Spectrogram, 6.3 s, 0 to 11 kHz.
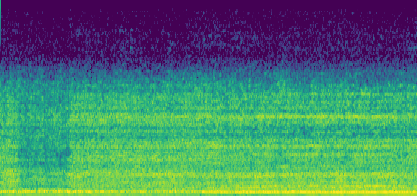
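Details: Brand-new (24 hours old) Samsung WA45T3200AW washer during calibration, tub not spinning: steady low hum with coarse gritty whir, same noise on and off early in spin cycle; other owners say it's the drain pump, normal.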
